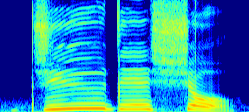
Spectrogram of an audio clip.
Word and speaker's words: judicial: Do you hear how that last syllable makes a sh sound? Let's listen to that again. Judicial.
